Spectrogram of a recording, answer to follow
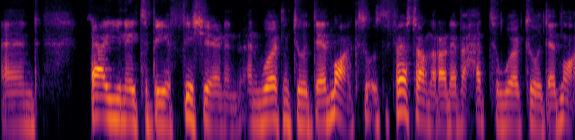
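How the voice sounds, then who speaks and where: Against a quiet background, a man with an Australian accent talks very fast at a medium pitch. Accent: Australian, leaning into it. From Australia, rural Victoria. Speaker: country singer-songwriter. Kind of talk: interview. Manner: animated.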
